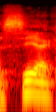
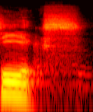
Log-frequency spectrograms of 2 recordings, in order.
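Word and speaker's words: seax: But the Siax spelling is pronounced Siax. No, it's not Siax, just Cx.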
